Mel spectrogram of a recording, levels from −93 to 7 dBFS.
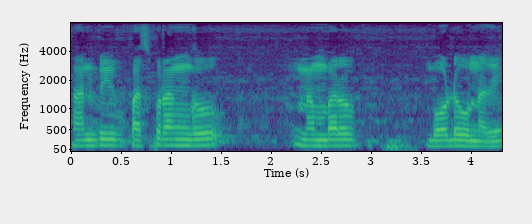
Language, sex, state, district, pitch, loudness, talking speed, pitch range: Telugu, male, Andhra Pradesh, Krishna, 130 Hz, -21 LUFS, 70 wpm, 120-140 Hz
